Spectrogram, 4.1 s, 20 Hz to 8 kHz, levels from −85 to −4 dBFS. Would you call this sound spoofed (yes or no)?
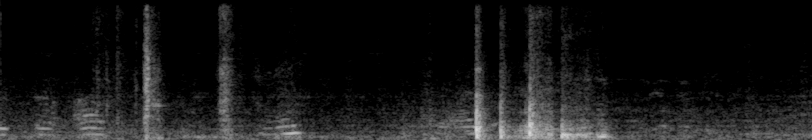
no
